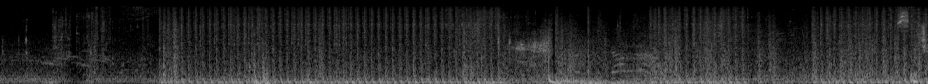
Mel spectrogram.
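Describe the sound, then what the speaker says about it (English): Autocannon in a combat video game firing continuous rapid rounds under battle noise and radio chatter, a dense steady barrage at moderate loudness with people talking over it. "The autocannon seems to be firing blind."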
